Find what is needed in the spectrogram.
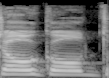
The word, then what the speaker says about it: Dol Guldur: But the other two, so Faramir is the IR in that instance is pronounced with an EER, so Boromir, Faramir, and then UR is OOR, so OR, so like Dol Guldur Door.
